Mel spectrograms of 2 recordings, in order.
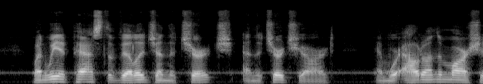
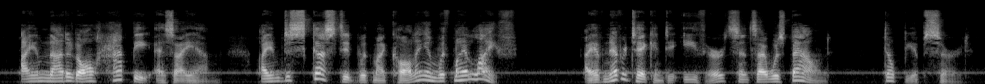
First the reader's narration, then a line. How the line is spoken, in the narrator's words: I exclaimed impatiently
